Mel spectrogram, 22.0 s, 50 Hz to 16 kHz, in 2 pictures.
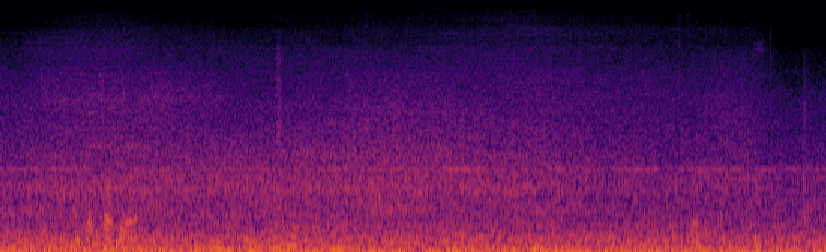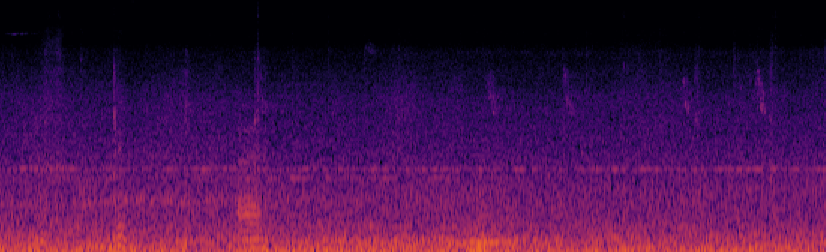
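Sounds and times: low rumble of engines and tyres: 0:00.0 - 0:22.0
cars driving past: 0:16.3 - 0:18.5.

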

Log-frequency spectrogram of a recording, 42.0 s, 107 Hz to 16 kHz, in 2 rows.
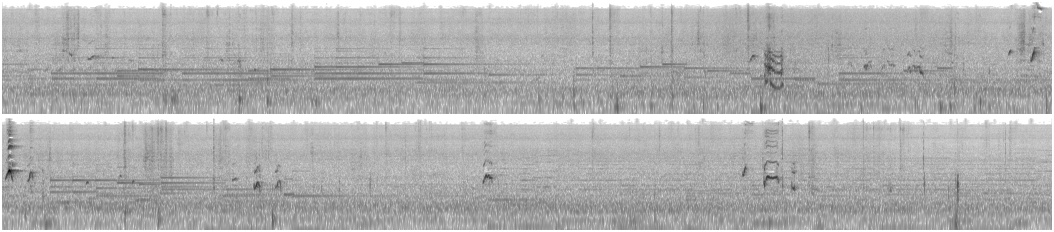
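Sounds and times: puppy whining: 0:00.2 - 0:08.2, 0:12.8 - 0:27.2, 0:30.6 - 0:31.0, 0:35.8 - 0:37.4.

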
